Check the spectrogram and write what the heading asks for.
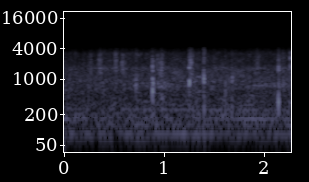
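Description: Tennis ball on racket strings and bouncing on the court during volley practice: several sharp pops at uneven spacing, the loudest a little under a second in, over a steady low hum.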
